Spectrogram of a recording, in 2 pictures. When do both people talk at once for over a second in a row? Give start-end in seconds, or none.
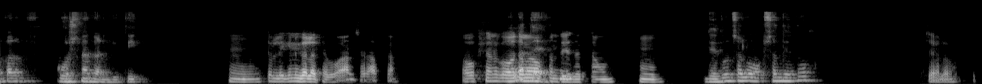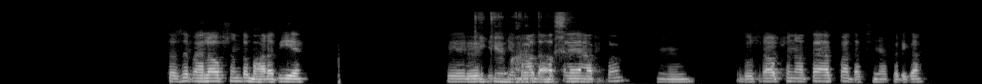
14.6-16.1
